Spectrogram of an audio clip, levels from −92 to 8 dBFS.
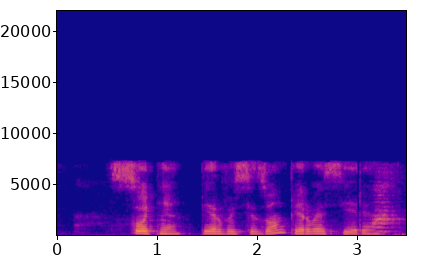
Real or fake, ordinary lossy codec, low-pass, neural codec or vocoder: fake; AAC, 32 kbps; 7.2 kHz; codec, 16 kHz, 16 kbps, FreqCodec, smaller model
